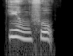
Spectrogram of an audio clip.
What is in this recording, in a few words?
"应付", Chinese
